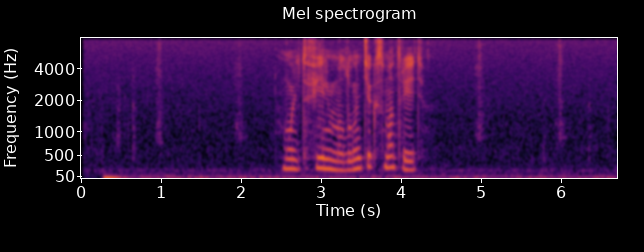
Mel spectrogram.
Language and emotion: Russian, neutral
